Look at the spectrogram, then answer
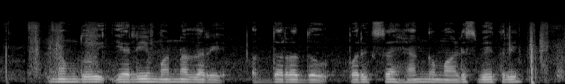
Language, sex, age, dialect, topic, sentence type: Kannada, male, 18-24, Northeastern, agriculture, question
